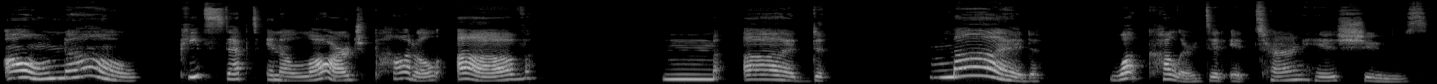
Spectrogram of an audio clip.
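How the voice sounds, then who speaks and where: A woman reading a children's picture book aloud expressively, stretching key words and dropping into quieter asides with questions for young listeners. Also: medium pitch, lively intonation, drawn-out words.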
